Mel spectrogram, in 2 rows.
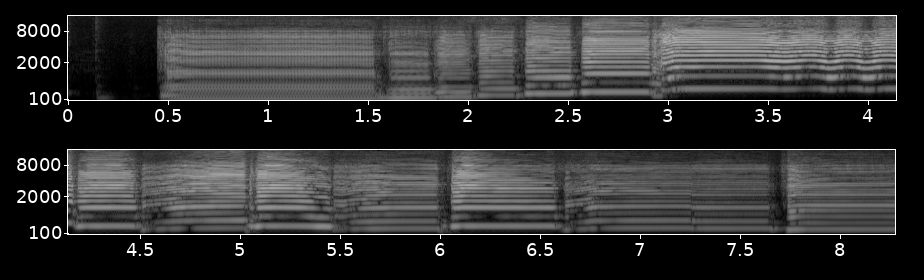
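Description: Conn 6M alto saxophone played solo. It opens on a low held note of about a second, then runs through a flowing phrase of notes, with vibrato on the longer ones, ending on a sustained note.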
